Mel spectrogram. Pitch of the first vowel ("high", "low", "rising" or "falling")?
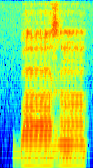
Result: low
